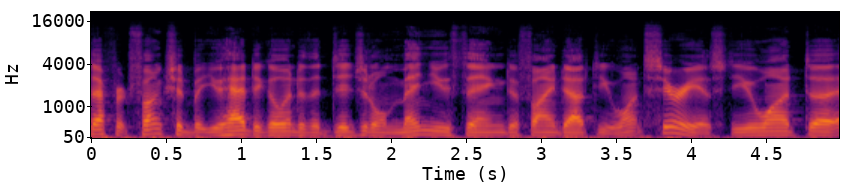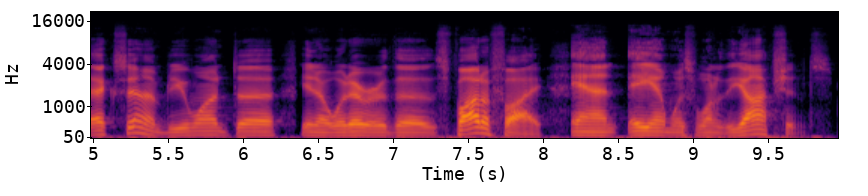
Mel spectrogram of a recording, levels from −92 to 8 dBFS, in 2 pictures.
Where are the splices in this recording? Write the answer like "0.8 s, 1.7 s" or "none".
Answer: 6.3 s, 8.1 s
